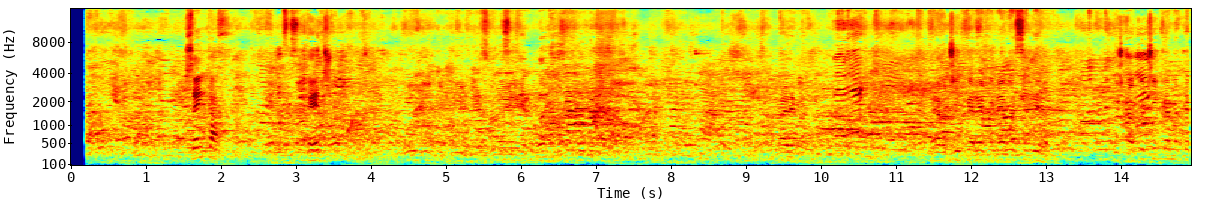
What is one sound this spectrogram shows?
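A group of children chatter and murmur.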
